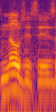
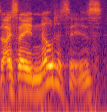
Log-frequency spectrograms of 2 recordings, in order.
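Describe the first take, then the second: First: Said in the usual way. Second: "notices" drawn out slowly for emphasis; emphatic repetition. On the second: Acted. Lecturer repeating a point to gentlemen, "notices" slow and emphatic.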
